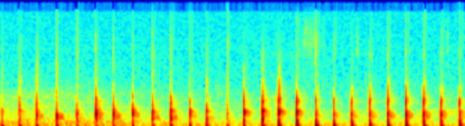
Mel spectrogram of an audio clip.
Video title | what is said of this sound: ASMR - Shoe Unboxing & Tapping/Scratching Sounds 👟 (Nike Foamposite Pro) (Askick.ru Collab) | This material's definitely sturdy, but you just gotta do the knocking test to see.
